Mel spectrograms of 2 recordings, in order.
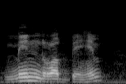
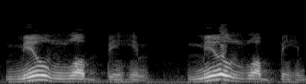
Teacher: So you don't say min rabbihim, you drop it. You drop the noon and you merge the meme with the ra. And you say, mil rabbihim, mil rabbihim, immediately. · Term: idgham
